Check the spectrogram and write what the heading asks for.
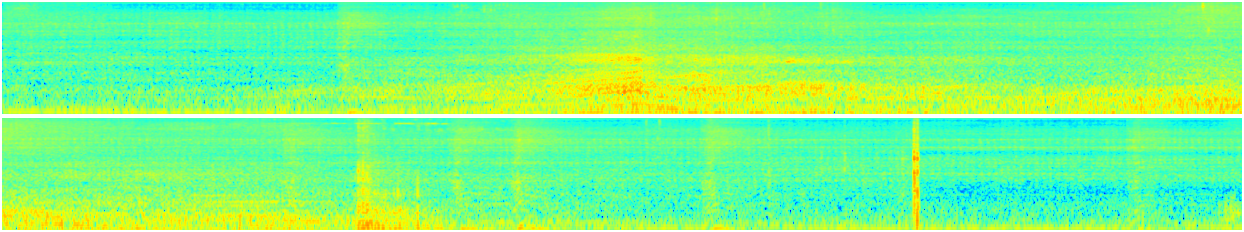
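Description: Motorcycle engine idling steadily at a stop while other motorcycles and cars pass close by. The passing traffic swells and is loudest about a quarter of the way in. There is a brief knock past the middle and a single sharp click near the end.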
